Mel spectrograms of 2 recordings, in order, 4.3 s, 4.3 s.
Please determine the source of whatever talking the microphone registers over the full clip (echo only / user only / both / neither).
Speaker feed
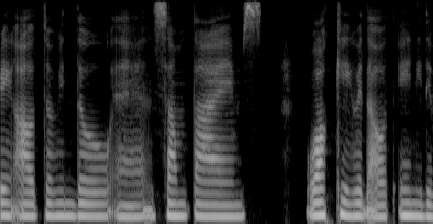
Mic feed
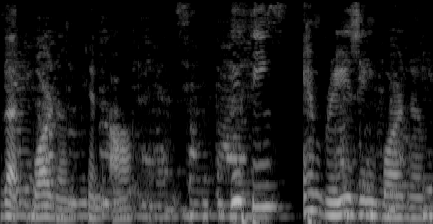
both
